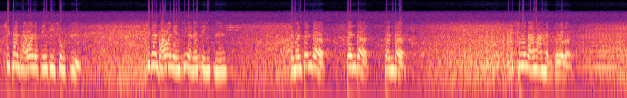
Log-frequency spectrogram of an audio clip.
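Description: A man speaks loudly and forcefully into a microphone through a loudspeaker, outdoors, in short bursts.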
